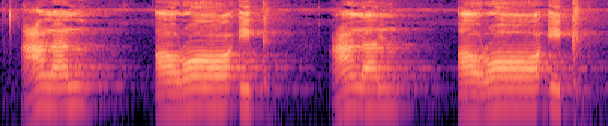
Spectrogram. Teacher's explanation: as-sakt istidadan, persiapan untuk lam sakinah bertemu dengan hamzah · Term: as-saqt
